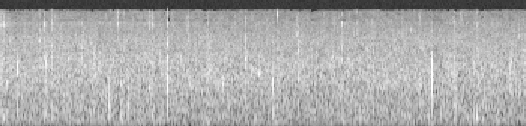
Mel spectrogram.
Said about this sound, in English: Sink back into the present moment by noticing the flow of your breath in and out and listen to the rainfall around you.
